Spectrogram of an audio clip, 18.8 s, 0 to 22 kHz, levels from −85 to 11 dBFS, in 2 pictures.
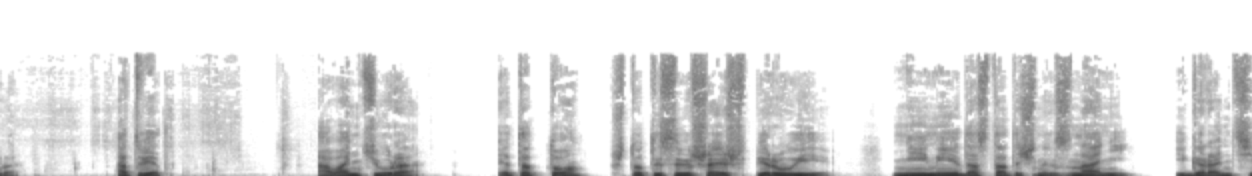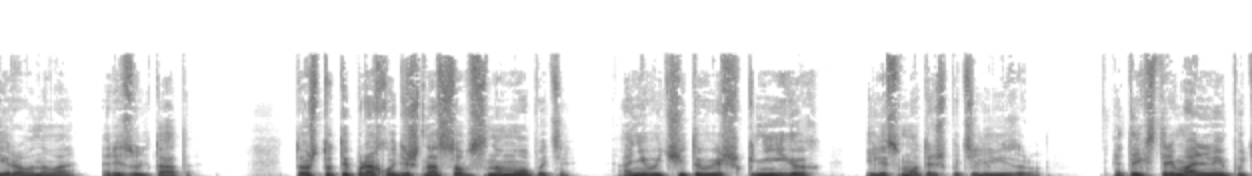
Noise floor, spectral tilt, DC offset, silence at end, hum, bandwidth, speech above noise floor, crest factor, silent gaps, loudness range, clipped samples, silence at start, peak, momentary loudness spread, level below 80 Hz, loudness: -69 dBFS; -6.5 dB/octave; under 0.1%; 0.05 s; none; 15.5 kHz; 53 dB; 16 dB; 8.67-8.72 s, 17.59-17.64 s; 4 LU; under 0.1%; 0 s; 0 dBFS; 11 LU; -46 dBFS; -17 LUFS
